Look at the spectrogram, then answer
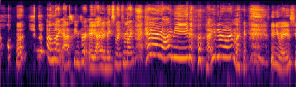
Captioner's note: laughs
